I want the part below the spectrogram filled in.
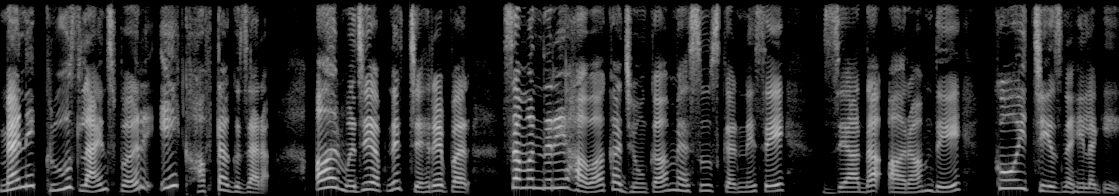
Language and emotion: Urdu, happy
